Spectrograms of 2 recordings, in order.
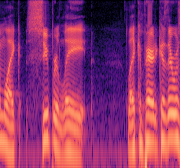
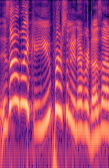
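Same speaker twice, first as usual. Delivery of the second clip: mock waitress voice; 11 semitones higher, 5 dB louder, faster than usual. Mocking the waitress's question.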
